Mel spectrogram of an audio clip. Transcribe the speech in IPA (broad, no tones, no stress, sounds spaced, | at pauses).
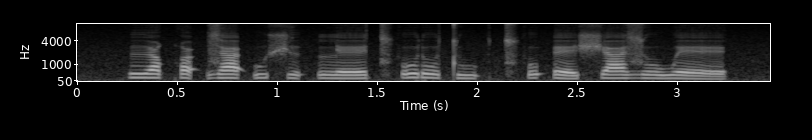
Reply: ɘ qʷ ɛ ʔ z a ʔ u ʃ ɘ ʔ l ɛ t͡sʼ o ɾ o t u ʔ t͡sʼ o ʔ ɛ ʃ a z o w ɛ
